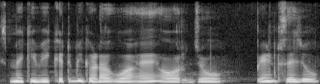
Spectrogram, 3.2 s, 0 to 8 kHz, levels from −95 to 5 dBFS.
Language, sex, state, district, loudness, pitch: Hindi, female, Bihar, West Champaran, -14 LUFS, 150 Hz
